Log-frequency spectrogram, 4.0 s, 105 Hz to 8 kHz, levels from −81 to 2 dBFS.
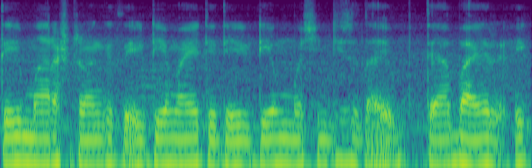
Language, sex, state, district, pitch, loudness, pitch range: Marathi, male, Maharashtra, Pune, 110 Hz, -15 LUFS, 110-115 Hz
